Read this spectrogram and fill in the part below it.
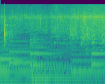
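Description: Ginger garlic paste sizzles and fries in a pan with onion and tomato, a soft steady crackle, close and fairly quiet, with a light clink of a utensil at the start.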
